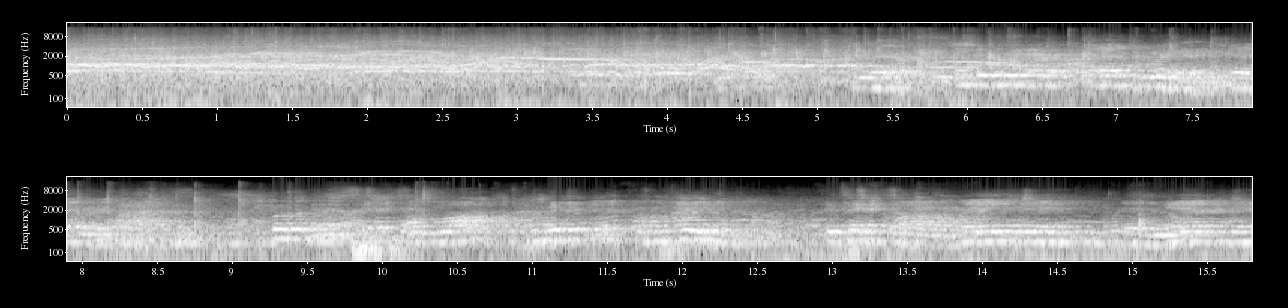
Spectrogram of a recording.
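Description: A large crowd of children chant and shout together in an echoing hall.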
